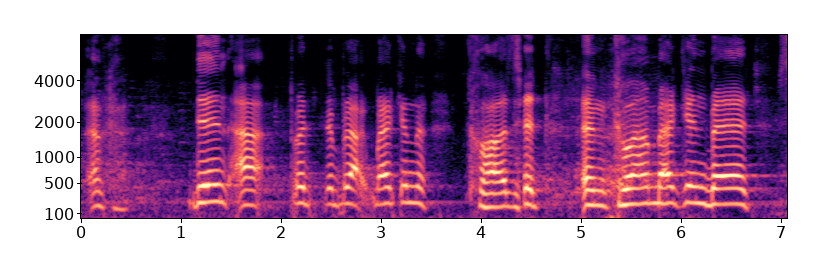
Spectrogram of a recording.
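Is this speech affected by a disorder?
Yes: cerebral palsy.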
